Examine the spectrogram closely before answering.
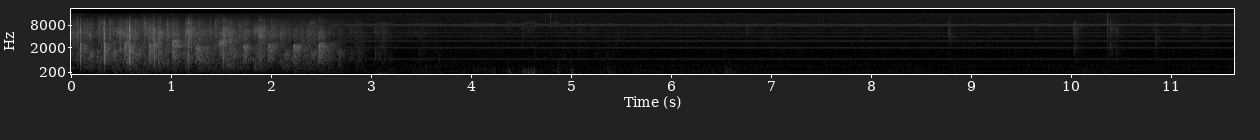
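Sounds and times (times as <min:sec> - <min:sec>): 
audience clapping: 0:00.0 - 0:03.2.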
